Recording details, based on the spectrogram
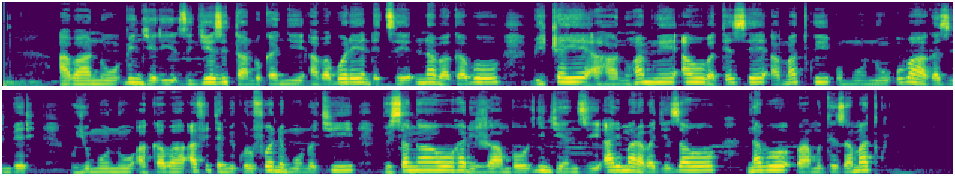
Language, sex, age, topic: Kinyarwanda, male, 25-35, government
